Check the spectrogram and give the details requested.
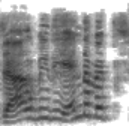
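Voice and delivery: attempted Irish accent. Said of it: "We tried Irish there".

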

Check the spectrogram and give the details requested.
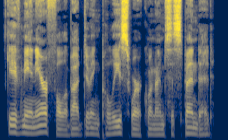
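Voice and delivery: usual speaking voice

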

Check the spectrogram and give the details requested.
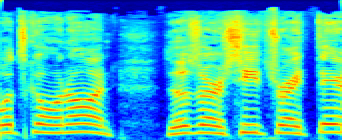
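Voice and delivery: mock calling out, yelled. Retelling calling up the stairs to a friend about taken seats: retelling own yell. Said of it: "yelling up to Sharisa".

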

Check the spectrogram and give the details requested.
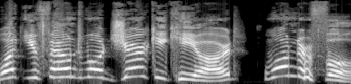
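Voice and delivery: very slow, drawn-out, high, far-off scream. Voicing a character screaming from a distance: Cecil screaming from afar. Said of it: "you just hear Cecil scream".

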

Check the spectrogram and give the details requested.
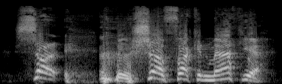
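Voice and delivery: put-on Scottish accent. Imitating Gary telling Matthew to shut up: imitating Gary, Scottish accent. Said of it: "then how do you know he was Scottish?".

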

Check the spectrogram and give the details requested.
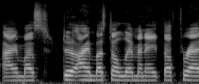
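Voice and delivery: cold, flat, monotone, mechanical robot voice. Describing a character's choice, mimicking a cold robot: flat mechanical robot voice. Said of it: "Your robot impression".

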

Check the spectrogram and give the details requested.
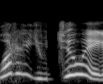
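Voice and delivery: high, loud yelling. Retelling standing up and yelling at the people in front, retelling a yell. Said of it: "I was just like yelling at these people".

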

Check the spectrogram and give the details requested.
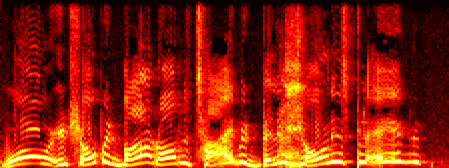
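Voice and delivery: very high-pitched comic voice. Imagining arriving at an afterlife with an open bar: Adam Sandler impression. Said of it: "That's the best impression you've ever done".

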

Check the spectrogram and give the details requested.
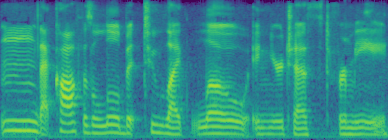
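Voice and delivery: ordinary talk, nothing marked

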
